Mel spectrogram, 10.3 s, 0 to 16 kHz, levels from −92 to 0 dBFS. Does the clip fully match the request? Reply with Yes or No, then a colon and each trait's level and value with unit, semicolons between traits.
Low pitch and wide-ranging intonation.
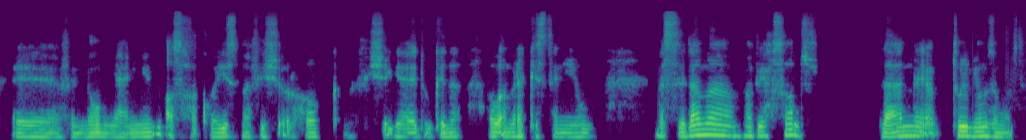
No: low, 105 Hz; narrow, 2.6 semitones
